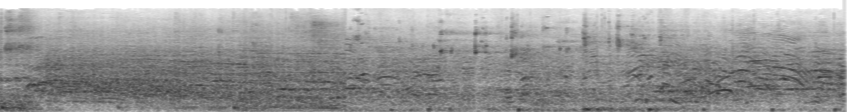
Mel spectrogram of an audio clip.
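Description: Live basketball game sound in a gym: the ball bouncing on the hardwood and players and spectators talking and shouting. From about halfway in come many short high squeaks, typical of sneakers on the court.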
